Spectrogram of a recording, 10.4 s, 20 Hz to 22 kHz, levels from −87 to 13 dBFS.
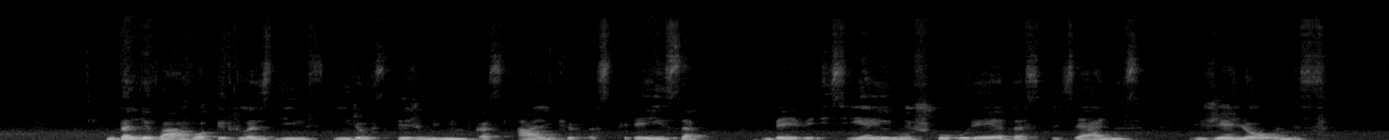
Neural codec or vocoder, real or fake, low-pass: vocoder, 44.1 kHz, 128 mel bands every 256 samples, BigVGAN v2; fake; 19.8 kHz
